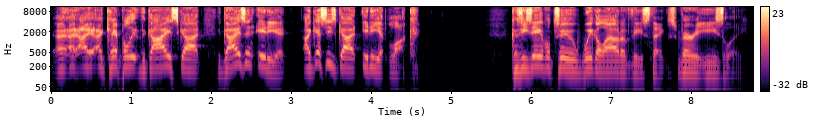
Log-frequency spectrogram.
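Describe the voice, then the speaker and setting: A man's voice: fairly high pitch, lively intonation, normal speed, dry recording. An American man hosting a podcast, giving casual, emphatic political commentary and repeating phrases for effect. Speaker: podcast host.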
